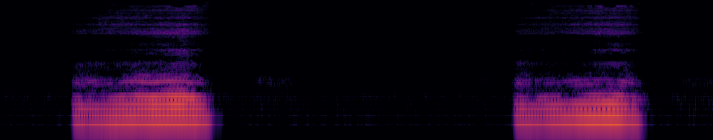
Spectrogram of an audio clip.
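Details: Snoring presented as sleep apnea (ngorok): two loud, low, buzzing snores about three seconds apart with quiet between.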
